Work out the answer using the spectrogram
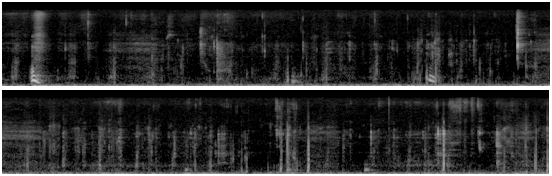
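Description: Someone chewing and biting fresh fruit, with repeated short crunches and wet mouth clicks, and a brief hum twice.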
